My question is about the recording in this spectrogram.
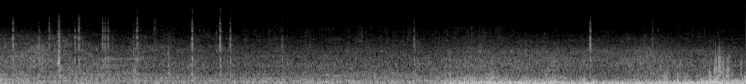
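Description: Wind rumbling on a GoPro's microphone during a bicycle ride, getting louder about halfway through. Light, irregular clicks and ticks from the moving bike sound over it.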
